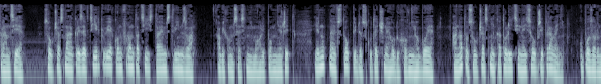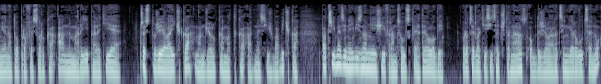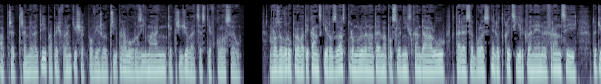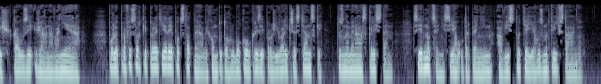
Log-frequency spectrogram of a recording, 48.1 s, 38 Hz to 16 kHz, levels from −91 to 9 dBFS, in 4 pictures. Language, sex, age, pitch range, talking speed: Czech, male, 40-59, 95-115 Hz, 145 wpm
